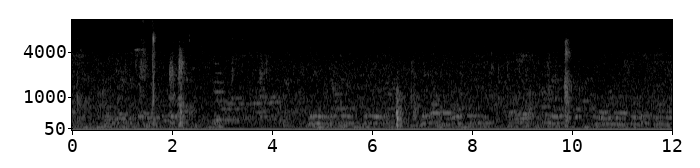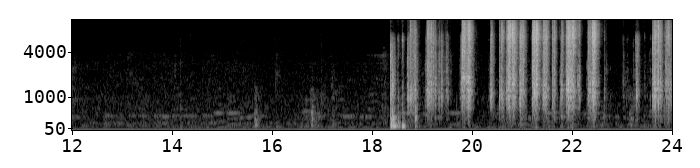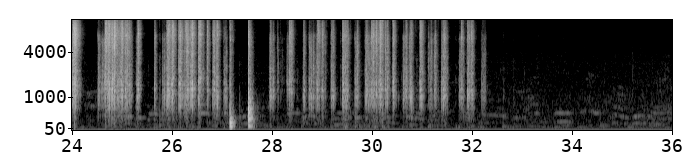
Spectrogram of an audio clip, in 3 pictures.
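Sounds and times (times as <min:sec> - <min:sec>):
puzzle cube layers clicking: 0:18.4 - 0:22.6, 0:23.2 - 0:32.3.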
